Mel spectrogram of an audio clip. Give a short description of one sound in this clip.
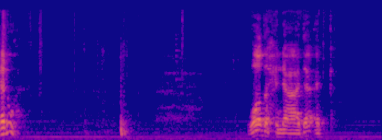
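An elderly man speaks sternly and close by.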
